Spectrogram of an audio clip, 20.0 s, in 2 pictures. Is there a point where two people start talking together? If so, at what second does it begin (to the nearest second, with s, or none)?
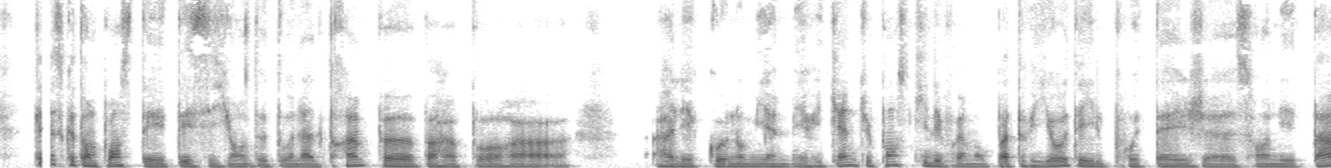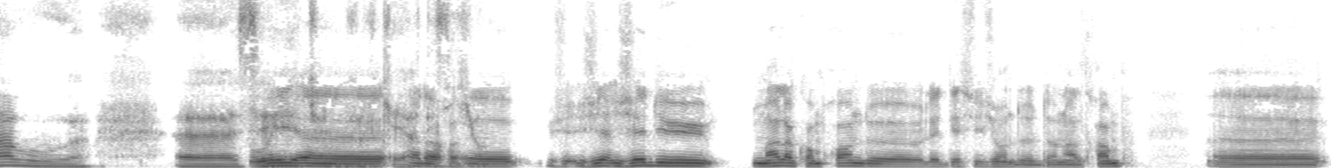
12 s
